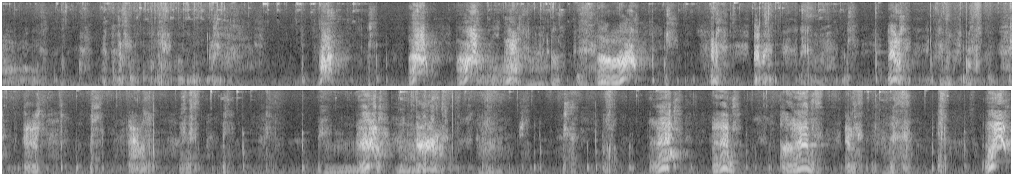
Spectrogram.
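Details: Bix, Banjo and Button playing with a Jolly Ball: a long, busy run of overlapping barks and growls from several dogs, dense and irregular throughout, with occasional higher yelps.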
